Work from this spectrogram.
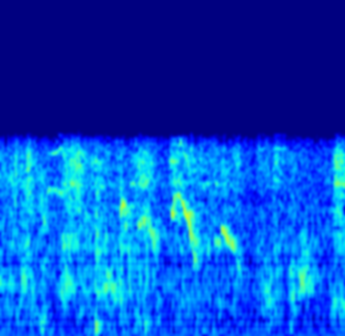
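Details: A corgi at a corgi breeding ground gives thin, high whines that slide downward over a low background rumble.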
